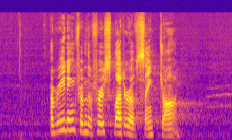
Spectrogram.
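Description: An elderly woman speaks calmly into a microphone in a reverberant room.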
